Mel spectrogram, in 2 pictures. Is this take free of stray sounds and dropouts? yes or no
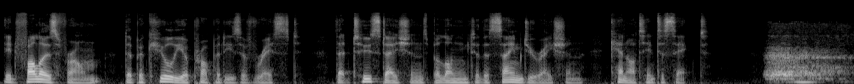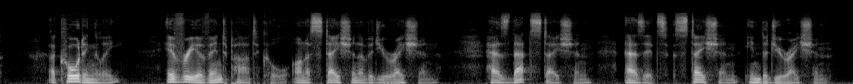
no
